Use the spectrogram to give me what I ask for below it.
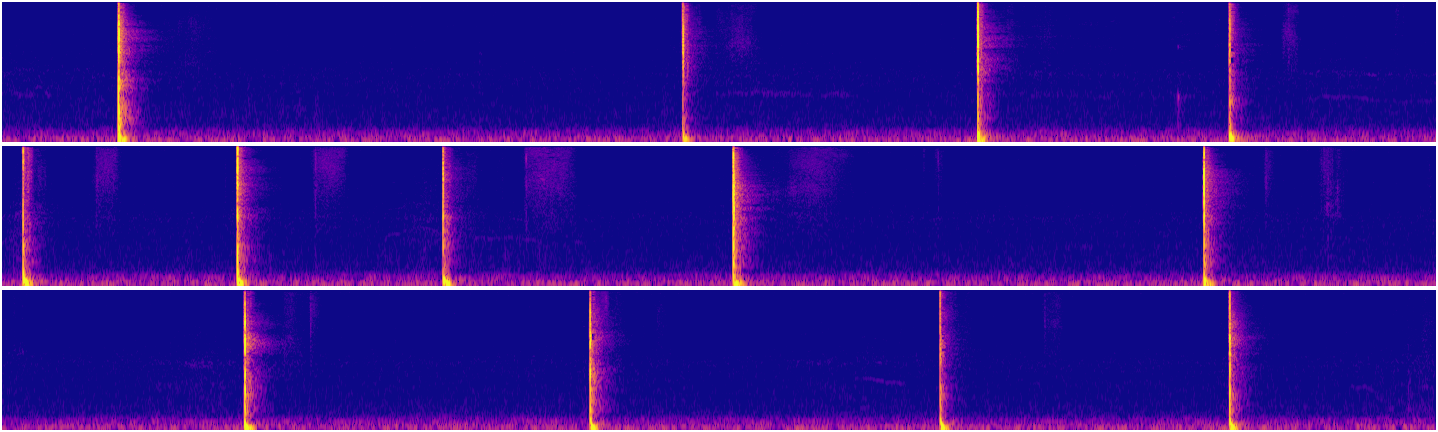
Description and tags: Fist Hitting Hand
A hand being punched by a fist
